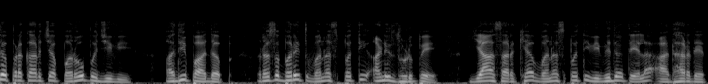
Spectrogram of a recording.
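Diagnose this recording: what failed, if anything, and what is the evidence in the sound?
Nothing failed in this recording.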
